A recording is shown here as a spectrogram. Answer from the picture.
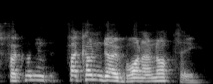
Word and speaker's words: Facundo Buonanotte: It's Facundo Buonanotte. Hey, do you want to have a go, Kate? That's your quiz question as well. Well, yeah, I don't know if it's Facundo Buonanotte or Buonanotte.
